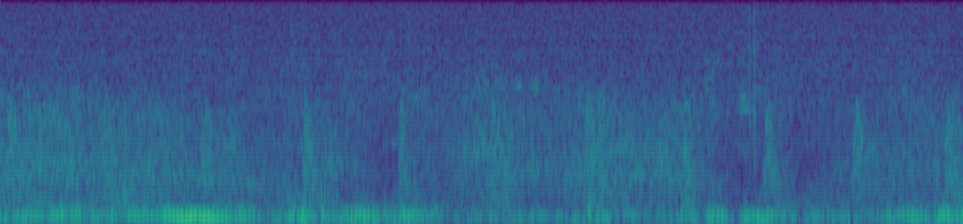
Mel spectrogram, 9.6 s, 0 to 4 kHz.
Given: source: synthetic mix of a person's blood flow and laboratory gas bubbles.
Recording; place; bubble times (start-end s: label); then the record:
Doppler ultrasound of blood flow; subclavian vein
no bubbles
From the record:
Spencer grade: 0 (complete lack of bubble signals)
